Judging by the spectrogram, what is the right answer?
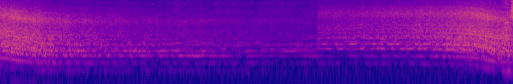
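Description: Racing cars in a stock car racing video game, with Qualls and Fitzwater running side by side, their engines whining at high pitch, dipping and then rising again as the pack passes, with no talk.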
